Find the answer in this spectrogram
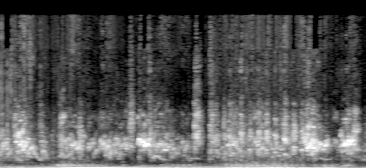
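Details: Budgerigars eating seeds and vegetables: busy, scratchy warbling chatter with short squawks, set over a steady low hum throughout.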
